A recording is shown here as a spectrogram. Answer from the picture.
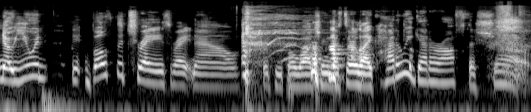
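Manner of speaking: usual speaking voice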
